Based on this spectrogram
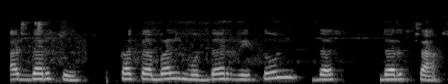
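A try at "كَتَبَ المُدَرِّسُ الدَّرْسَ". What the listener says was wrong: सुल नहीं होगा, सुदरसा। लाम तो खाली है, अलिफ भी खाली है, उसको स्किप करेंगे ना, तो कहाँ जाके मिलाएंगे? यहाँ दाल के ऊपर।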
